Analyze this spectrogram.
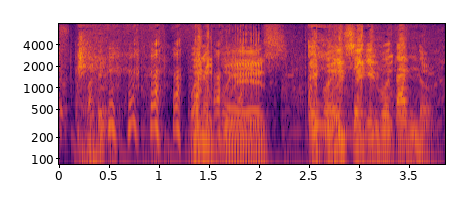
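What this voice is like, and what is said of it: Deep, strong Darth Vader-like voice. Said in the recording (Spanish): “Me ha salido esta voz... Me sale una voz un poco, ¿no? Fuertecita... Sí, un poco Darth Vader.”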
